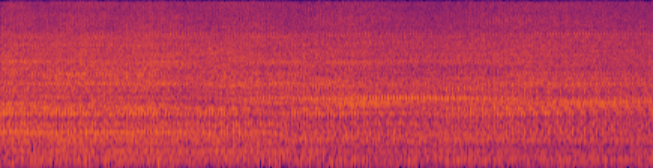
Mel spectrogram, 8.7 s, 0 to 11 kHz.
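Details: VW Tiguan, warm idle only: a regular, light, diesel-like knock about three a second, from the right-hand rear of the engine and audible in the cabin; oil not low. Others suggest the N80 valve or a missing injector spacer; cause unknown.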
